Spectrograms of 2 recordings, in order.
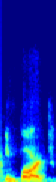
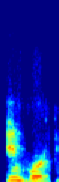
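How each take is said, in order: First: "import" stressed on PORT; stress on second syllable. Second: "import" stressed on IM; stress on first syllable. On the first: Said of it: "or in the second". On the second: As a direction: say "import" as IM-port. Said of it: "whether the stress is on the first". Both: Shown as a demonstration.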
